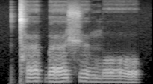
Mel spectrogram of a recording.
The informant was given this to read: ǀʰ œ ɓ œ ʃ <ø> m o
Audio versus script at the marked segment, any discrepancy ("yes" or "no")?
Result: no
